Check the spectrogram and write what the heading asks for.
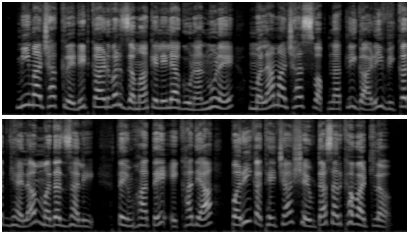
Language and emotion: Marathi, happy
